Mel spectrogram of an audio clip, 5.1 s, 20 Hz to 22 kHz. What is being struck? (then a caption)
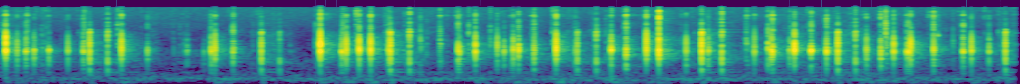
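Aluminium-case mechanical keyboard with plastic keycaps. Both hands type continuously with their fingertips on an aluminium-case 75% LEOBOG Hi75 mechanical keyboard with wine red plastic keycaps. About forty quick, crisp keystrokes are heard, with a brief pause near 1.3 seconds. Each click is sharp and bright, centred around 2 kHz, and dies away instantly with almost no low end.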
